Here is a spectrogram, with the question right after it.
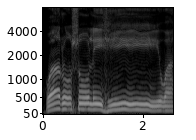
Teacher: Setelah hair tidak berjumpa dengan hamzah. Ini namanya masalah qasirah. Yaitu panjangnya satu alif atau dua harakat atau dua ketukan.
